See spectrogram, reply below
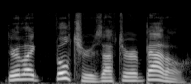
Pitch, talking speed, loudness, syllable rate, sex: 180 Hz, 190 wpm, -17 LUFS, 6.4 syllables/s, male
